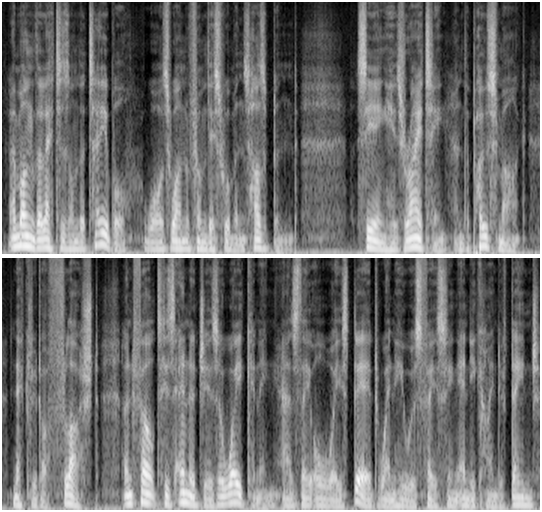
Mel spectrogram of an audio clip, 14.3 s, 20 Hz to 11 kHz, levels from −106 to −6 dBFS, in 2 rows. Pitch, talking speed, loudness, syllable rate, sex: 90 Hz, 155 wpm, -20 LUFS, 4.5 syllables/s, male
